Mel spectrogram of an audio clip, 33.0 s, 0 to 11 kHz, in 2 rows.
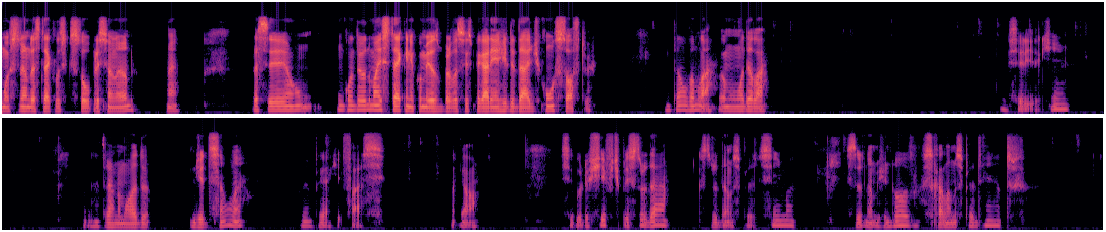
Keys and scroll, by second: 23.8 w, 29.3 r, 31.6 w, 32.8 r.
